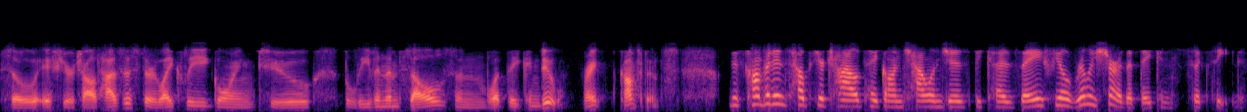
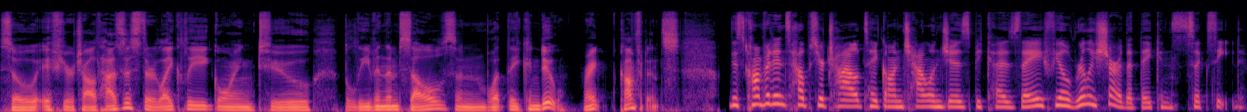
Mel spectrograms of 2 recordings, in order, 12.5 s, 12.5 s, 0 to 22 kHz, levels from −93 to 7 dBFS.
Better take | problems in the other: second | phone-call audio; poor line; nothing above 3.5 kHz

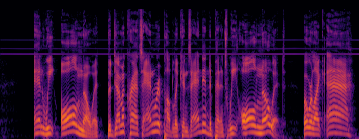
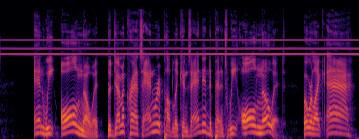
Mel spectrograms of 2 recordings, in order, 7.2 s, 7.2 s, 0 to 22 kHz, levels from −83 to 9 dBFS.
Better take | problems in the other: first | high-pitched whine; loud; throughout; 4.5 kHz, 8 dB below the speech; faint in the first

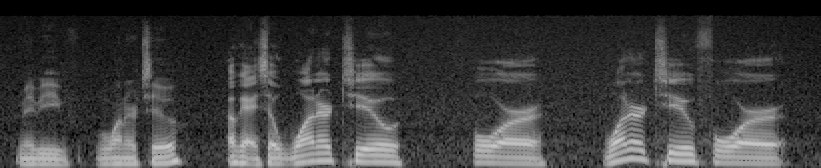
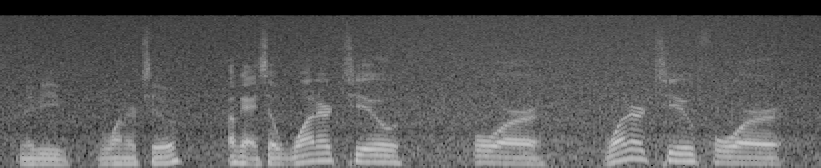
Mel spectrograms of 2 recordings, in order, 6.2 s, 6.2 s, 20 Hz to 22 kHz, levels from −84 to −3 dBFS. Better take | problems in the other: first | hiss; loud; throughout; 6 dB below the speech; faint in the first

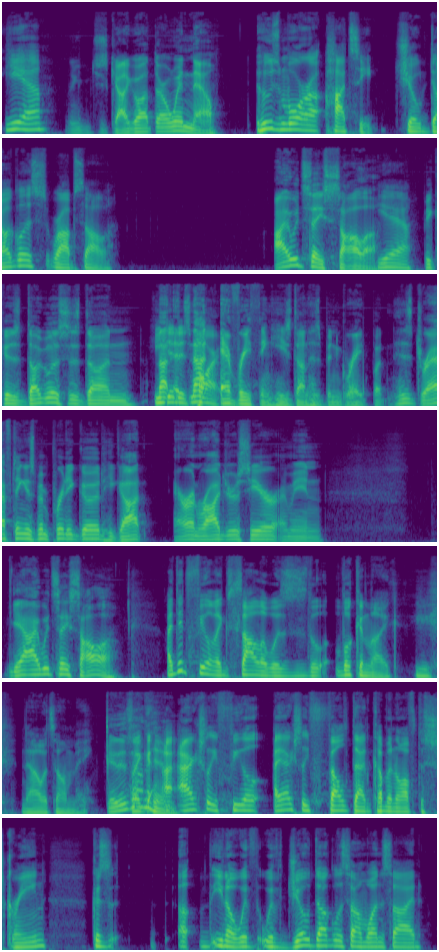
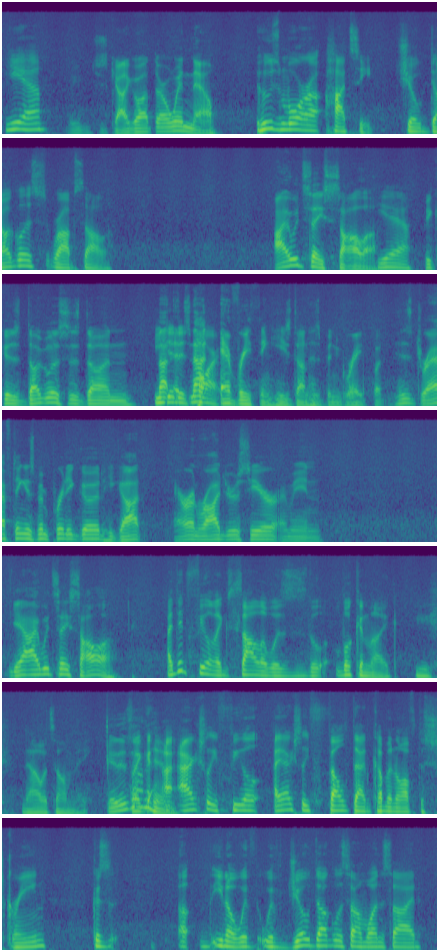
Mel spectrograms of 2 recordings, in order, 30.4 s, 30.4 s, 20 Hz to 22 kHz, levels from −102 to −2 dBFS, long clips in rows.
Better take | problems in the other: first | hiss; faint; throughout; 25 dB below the speech

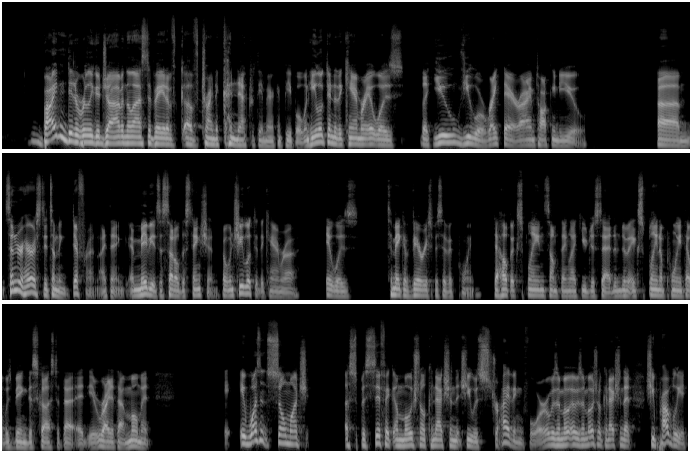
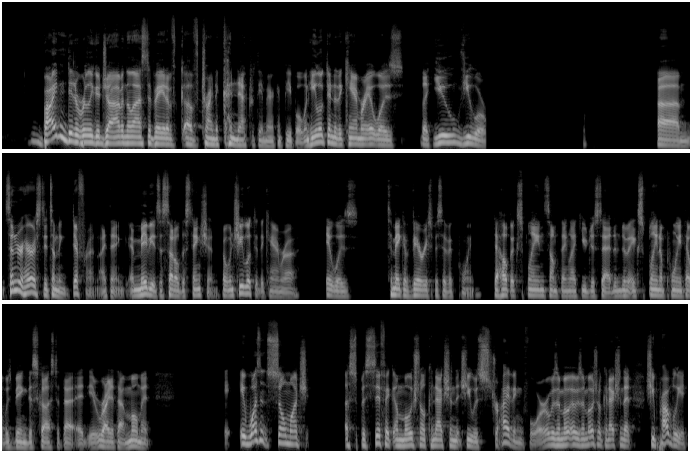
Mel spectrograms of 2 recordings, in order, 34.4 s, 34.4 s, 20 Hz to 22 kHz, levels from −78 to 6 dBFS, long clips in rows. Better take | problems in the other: first | audio cutting out; at 8 s for 1.5 s

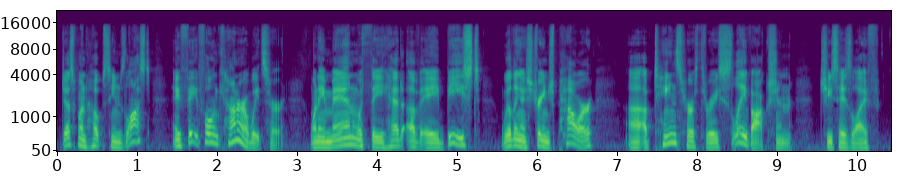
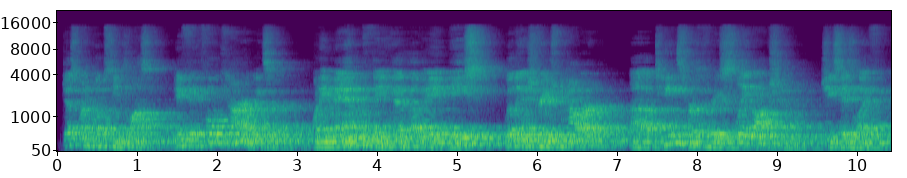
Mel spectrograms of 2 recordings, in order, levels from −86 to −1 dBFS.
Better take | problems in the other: first | off-mic speech; far // room echo; strong; dies away in 2.7 s

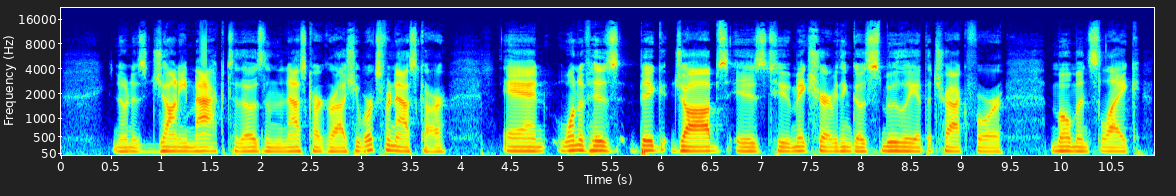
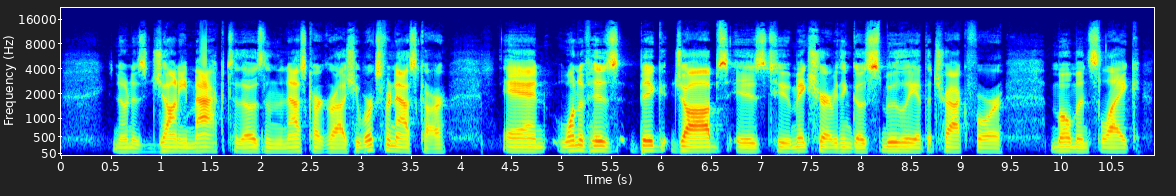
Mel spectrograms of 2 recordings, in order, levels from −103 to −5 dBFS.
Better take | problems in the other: first | thin; somewhat; fading below 350 Hz

